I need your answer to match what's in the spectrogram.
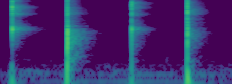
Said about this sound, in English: Every time I click my fingers, a rat with laser eyes is dissected thinking it's the only one.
